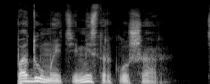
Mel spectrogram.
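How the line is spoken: Quiet but insistent. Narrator (Russian): тихо, но настойчиво сказал Бейкер

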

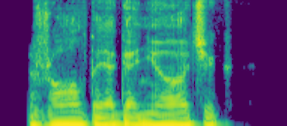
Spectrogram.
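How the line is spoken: Deep voice from behind. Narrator (Russian): пробасили за спиной

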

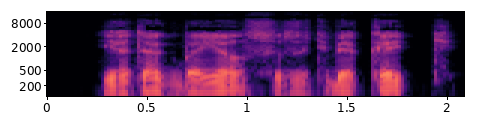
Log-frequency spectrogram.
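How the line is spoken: Quiet young man. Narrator (Russian): тихо сказал юноша

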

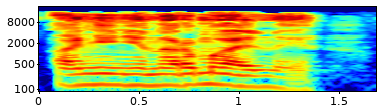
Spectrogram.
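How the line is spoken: Tired mutter. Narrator (Russian): устало буркнул Лайм

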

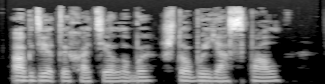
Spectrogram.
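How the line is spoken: Low velvety purring voice. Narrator (Russian): спросил Марк низким бархатным голосом, от мурлыкающих нот которого

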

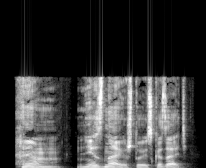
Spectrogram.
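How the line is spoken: Wry snort. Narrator (Russian): хмыкнул я

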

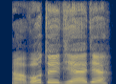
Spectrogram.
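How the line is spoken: Happy. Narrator (Russian): радостно сказал я

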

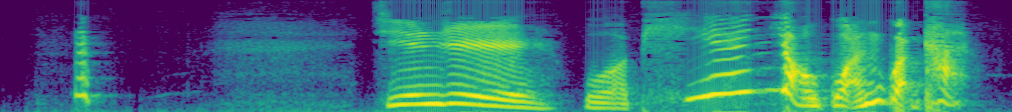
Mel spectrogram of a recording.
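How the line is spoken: Sneering, defiant. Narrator (Chinese): 杜世清一点也不示弱，冷笑一声

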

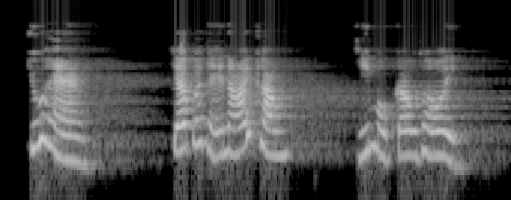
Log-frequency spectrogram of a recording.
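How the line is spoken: Soft impatient speech. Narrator (Vietnamese): không nhịn nổi nữa, khẽ nói

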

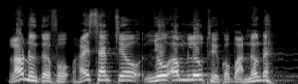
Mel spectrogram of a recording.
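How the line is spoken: Shaken woman shouting. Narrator (Vietnamese): trưởng túc mỹ nhân rúng động trong lòng thét

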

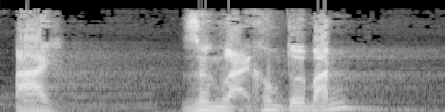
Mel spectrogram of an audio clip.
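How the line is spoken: Loud shout. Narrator (Vietnamese): Tiếng quát vang lên

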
